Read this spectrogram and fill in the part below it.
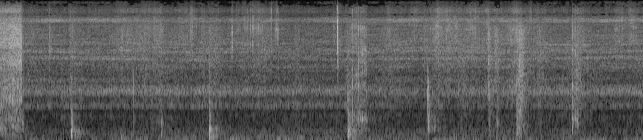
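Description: A metal tin knocks now and then as something is shaken from it.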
